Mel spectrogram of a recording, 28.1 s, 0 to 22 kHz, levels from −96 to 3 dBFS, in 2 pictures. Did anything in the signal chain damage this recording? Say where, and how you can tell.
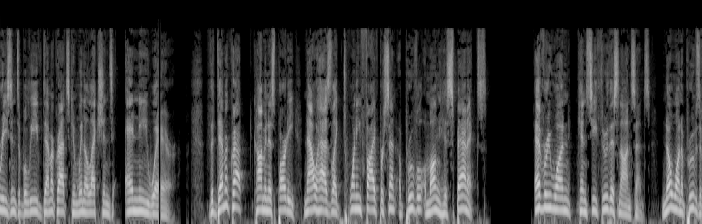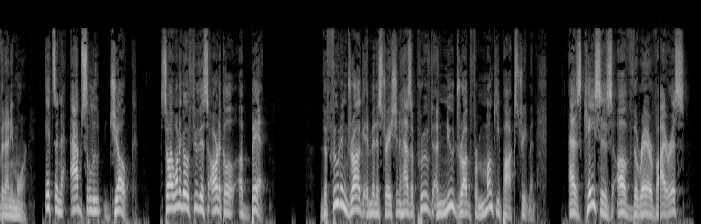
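Yes, a digital broadcast dropout at reception: the speech mutes for about 50 ms at 3.17 s and about 30 ms at 27.22 s, after "as cases of the", as failed frames were silenced.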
